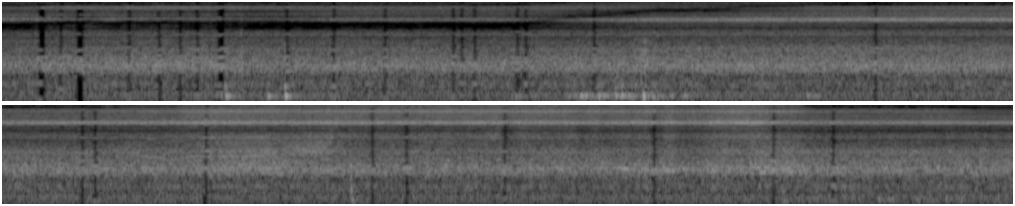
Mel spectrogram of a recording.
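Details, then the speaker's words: Ear wax suction machine running during a home-visit ear wax removal, clearing deep, stubborn fully occluding soft wax settled onto the eardrum in the right ear: continuous airy hiss with steady high whine and occasional soft gurgles. "it's settled on to the aerial lots of stuff I'll just get the suction machine"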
